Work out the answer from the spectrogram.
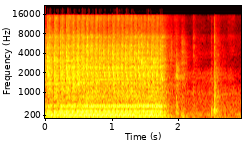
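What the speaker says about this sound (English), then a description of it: "So I'm just gonna sew that on." Sewing machine stitching accent pieces onto a bag gusset, a loud steady rapid whir for about two seconds that then stops, leaving faint handling clicks.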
